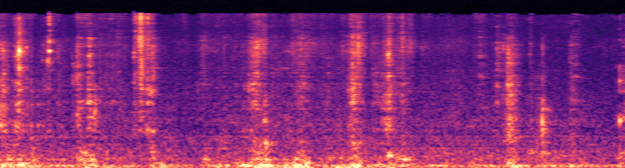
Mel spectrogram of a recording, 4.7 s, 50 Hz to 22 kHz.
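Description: Small clicking and ratcheting taps while rubber-mounted bolts are undone on a 1938 STC 830 valve radio, a quick irregular series of faint metallic ticks close by, with no talking.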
